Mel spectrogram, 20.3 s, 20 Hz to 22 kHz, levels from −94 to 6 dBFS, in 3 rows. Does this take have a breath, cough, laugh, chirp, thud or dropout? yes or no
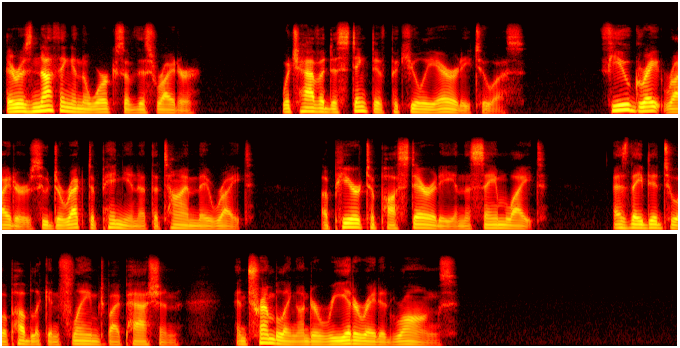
no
